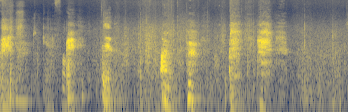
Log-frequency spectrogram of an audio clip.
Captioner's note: Solent grunting continuing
